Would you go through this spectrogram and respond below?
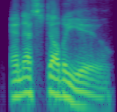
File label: "NSW", American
